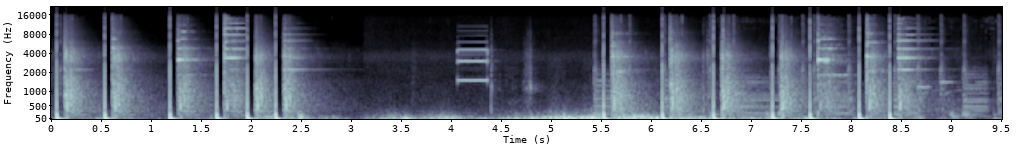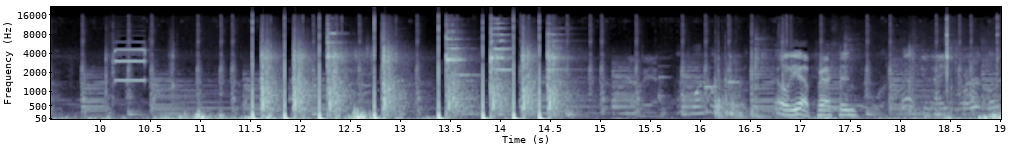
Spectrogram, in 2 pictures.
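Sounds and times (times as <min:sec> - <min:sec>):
pistol shots: 0:00.0 - 0:02.8, 0:05.5 - 0:08.8, 0:11.5 - 0:14.9
shot timer beep: 0:04.1 - 0:04.5, 0:10.1 - 0:10.6
steel targets clanging: 0:07.6 - 0:09.0, 0:13.4 - 0:15.0.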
